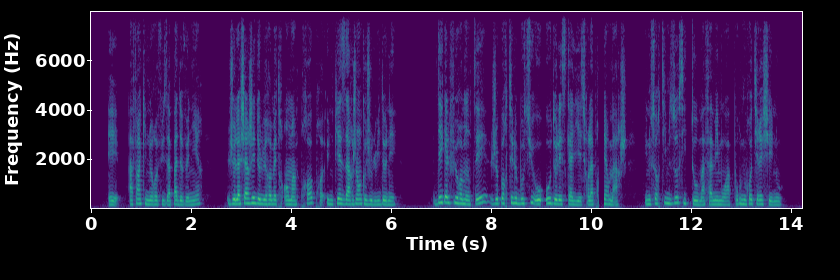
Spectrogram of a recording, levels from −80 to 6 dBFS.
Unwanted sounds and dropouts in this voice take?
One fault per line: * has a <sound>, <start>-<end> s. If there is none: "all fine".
* has a dropout, 10.2-10.3 s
